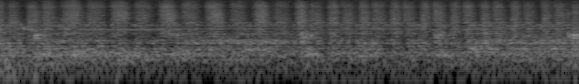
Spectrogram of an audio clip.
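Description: Faint, rapid strokes of a damp sponge rubbing over unfired porcelain clay, washing away the surface wherever no shellac resist protects it.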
